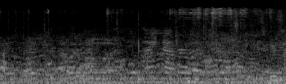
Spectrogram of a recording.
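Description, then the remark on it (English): Dense crowd chatter at a band's show as someone moves through the crowd, a steady wash of many overlapping voices murmuring and talking at once, with no single voice standing out, holding at an even, moderate level throughout. “We're going right through the crowd.”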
